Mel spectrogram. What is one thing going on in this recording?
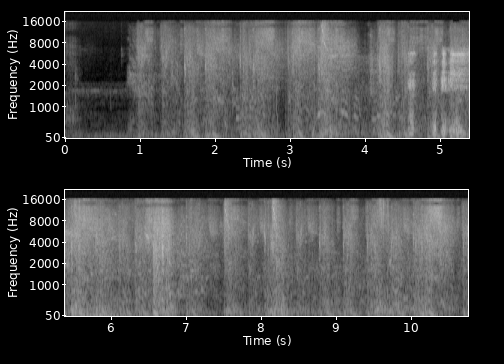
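Game combat effects clash and burst loudly.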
